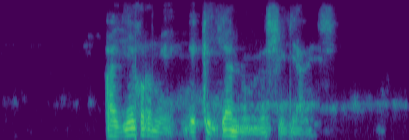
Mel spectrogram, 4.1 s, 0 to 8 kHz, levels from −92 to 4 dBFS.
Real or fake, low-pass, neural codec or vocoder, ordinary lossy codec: fake; 7.2 kHz; vocoder, 22.05 kHz, 80 mel bands, WaveNeXt; Opus, 16 kbps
